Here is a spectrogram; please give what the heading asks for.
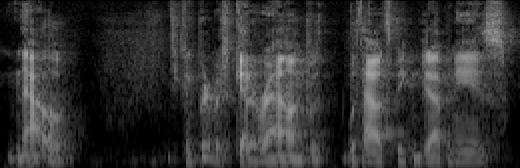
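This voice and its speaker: Very animated and fairly quick, the host speaks in a very deep, pushed and bright voice. His casual interview style is easygoing, full of fillers and frequent laughter.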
